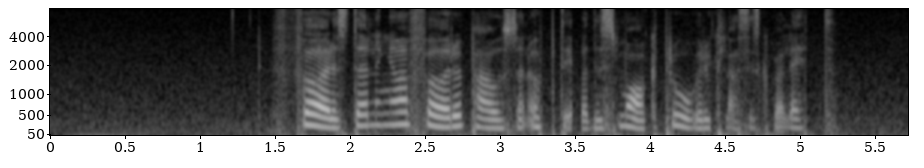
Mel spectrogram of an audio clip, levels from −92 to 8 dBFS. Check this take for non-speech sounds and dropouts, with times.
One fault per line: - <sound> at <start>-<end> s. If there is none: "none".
- dropout at 3.5-3.6 s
